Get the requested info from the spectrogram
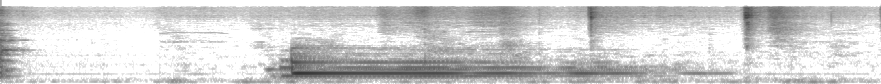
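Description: Windows system alert chime sounding once as a Microsoft Word message box pops up, a single bell-like tone that starts sharply and fades over about two seconds. A few faint clicks follow near the end.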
